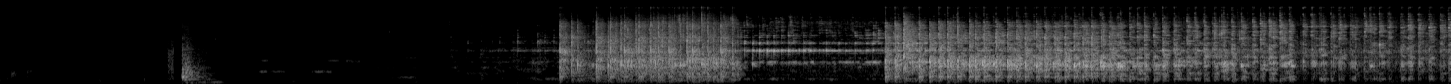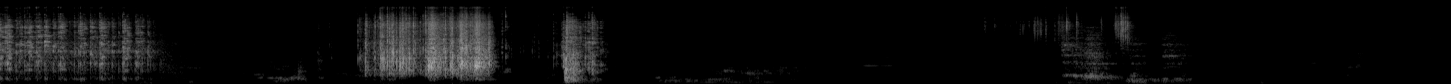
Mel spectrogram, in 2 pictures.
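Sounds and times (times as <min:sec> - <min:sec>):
marbles clattering: 0:05.2 - 0:16.2, 0:18.1 - 0:20.6.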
